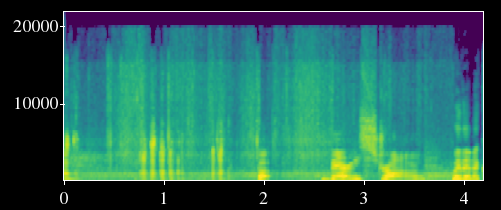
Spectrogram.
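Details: A pair of tremulous bleats from newborn goat kids at the end, each wavering down and up, after a stretch of soft background talk and rustling.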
